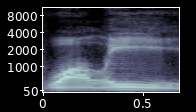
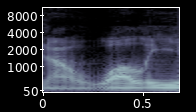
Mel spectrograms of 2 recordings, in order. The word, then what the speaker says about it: Wall-E: I've never heard anybody emphasize the E in a Wall-E. It's Wall-E. Oh, should it be Wall-E? Sorry, Wall-E. So you emphasize the wall.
